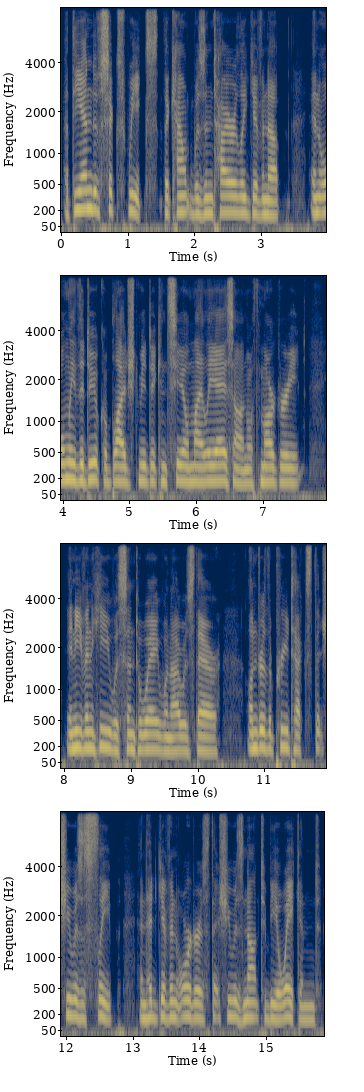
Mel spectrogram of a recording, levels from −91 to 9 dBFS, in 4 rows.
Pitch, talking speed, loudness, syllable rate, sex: 160 Hz, 195 wpm, -18 LUFS, 5.3 syllables/s, male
